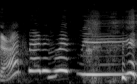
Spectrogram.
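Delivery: very high, drawn-out influencer voice. Repeating a stock phrase the two always say: Get Ready With Me voice. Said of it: "that exact phrase in that exact voice".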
